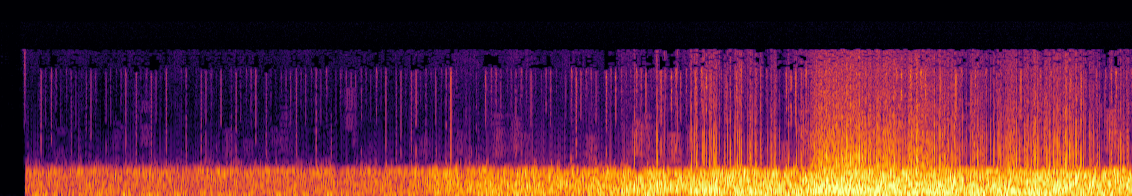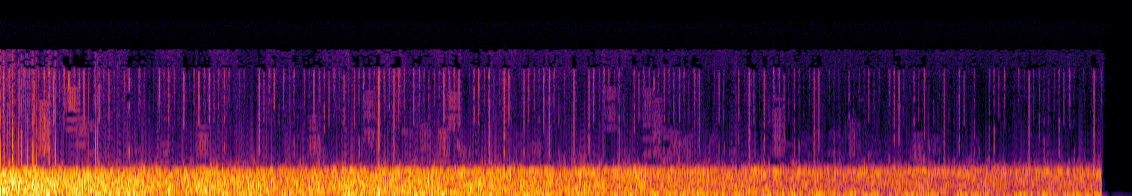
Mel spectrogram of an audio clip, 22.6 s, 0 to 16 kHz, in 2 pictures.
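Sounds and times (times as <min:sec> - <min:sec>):
earthquake rumble in a canyon: 0:00.3 - 0:22.4.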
